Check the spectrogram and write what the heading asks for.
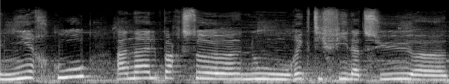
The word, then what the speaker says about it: Ǧírkù: On prononce Nieu, le G, hein, le G avec un circonflexe à l'envers, c'est Nirku.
